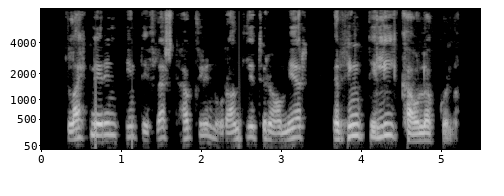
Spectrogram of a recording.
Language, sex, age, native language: Icelandic, male, 50-59, Icelandic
